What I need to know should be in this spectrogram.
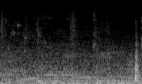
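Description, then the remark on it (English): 20 ml of thick cucumber syrup pours steadily into a small measure, a soft continuous trickle with one brief drip-like splash near the end. No voices. “Then 20 ml of the cucumber syrup.”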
